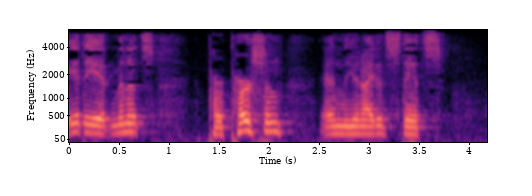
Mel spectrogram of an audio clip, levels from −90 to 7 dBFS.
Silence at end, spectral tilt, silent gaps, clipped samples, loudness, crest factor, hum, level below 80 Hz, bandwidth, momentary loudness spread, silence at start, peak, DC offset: 0.45 s; -8 dB/octave; none; under 0.1%; -22 LUFS; 20 dB; none; -54 dBFS; 6 kHz; 18 LU; 0 s; -2 dBFS; under 0.1%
